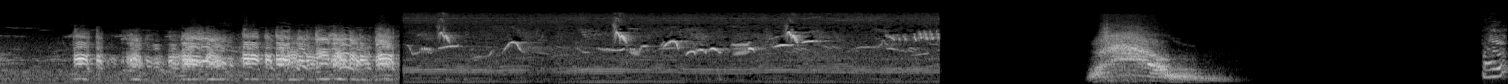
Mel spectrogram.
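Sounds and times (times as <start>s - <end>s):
geese honking: 0.6s - 9.3s
sweeping bird chirps: 4.0s - 9.4s.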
